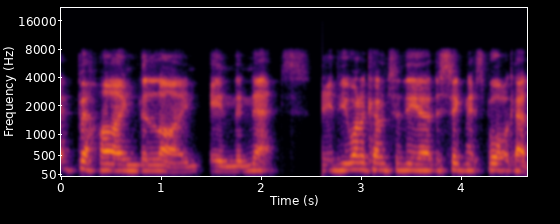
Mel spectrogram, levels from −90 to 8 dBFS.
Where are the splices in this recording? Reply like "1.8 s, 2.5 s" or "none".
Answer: 2.6 s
